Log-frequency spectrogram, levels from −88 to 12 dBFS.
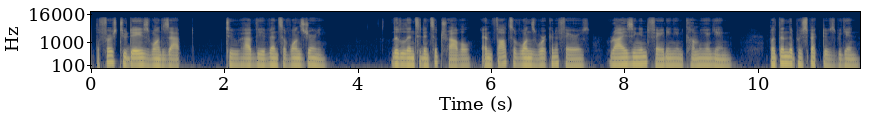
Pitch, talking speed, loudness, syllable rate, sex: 105 Hz, 185 wpm, -21 LUFS, 6.0 syllables/s, male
